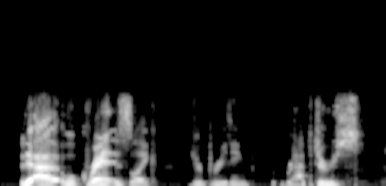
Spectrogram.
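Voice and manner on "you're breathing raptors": low, hushed, grave, mock deeply worried delivery. Describing a scene from a movie, retelling a character's line, acting out very concerned. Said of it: "he says that very concerned".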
